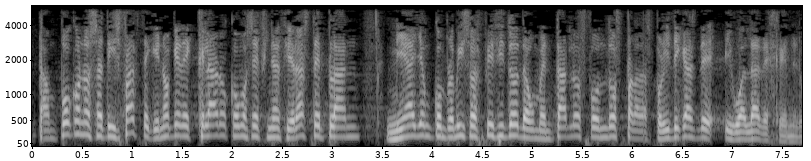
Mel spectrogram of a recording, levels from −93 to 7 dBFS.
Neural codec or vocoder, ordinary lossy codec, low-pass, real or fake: none; none; 5.4 kHz; real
